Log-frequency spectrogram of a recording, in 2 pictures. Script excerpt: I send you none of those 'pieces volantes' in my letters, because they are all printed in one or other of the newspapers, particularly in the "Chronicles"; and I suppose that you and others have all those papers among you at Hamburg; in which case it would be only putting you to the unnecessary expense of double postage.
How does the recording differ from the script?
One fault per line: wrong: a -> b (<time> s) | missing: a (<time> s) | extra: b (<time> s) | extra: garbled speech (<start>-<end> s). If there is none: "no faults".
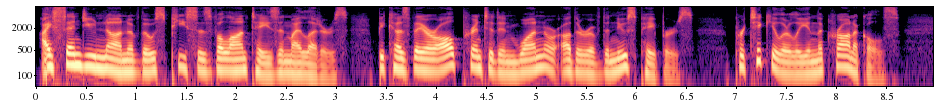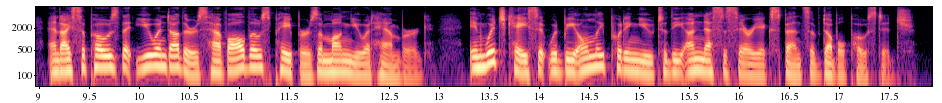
no faults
